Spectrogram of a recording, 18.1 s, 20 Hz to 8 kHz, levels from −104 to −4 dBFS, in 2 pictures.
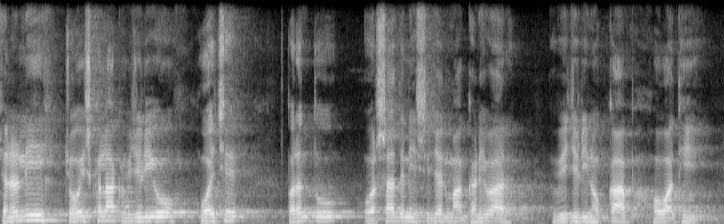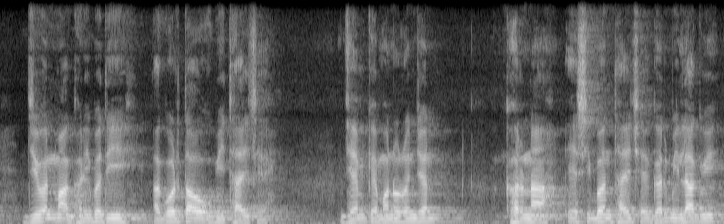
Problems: background sounds at intervals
